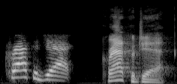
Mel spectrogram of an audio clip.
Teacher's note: And you could drop some R's. You could even lose some R's in there.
